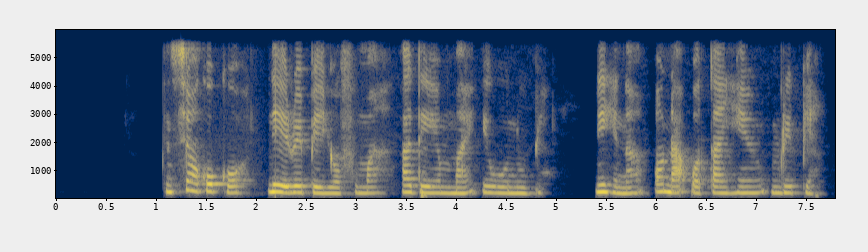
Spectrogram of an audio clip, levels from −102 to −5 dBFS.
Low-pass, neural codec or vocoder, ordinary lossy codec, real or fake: 5.4 kHz; none; none; real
